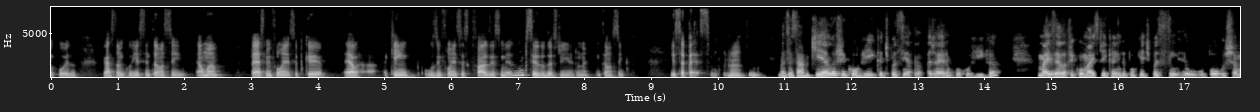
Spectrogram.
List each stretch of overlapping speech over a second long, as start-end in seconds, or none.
none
